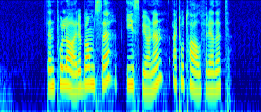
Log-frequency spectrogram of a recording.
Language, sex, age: Norwegian, female, 30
